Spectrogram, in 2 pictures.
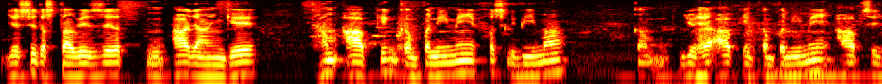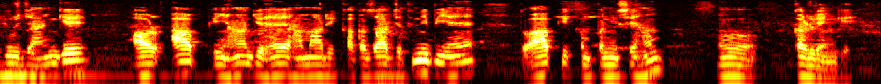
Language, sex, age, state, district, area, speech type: Urdu, male, 45-60, Bihar, Madhubani, rural, spontaneous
